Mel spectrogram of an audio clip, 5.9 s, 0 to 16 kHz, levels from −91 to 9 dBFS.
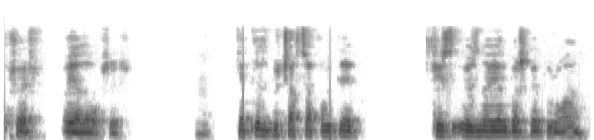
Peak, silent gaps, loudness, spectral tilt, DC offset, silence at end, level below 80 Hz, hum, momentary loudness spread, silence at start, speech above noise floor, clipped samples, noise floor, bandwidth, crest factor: -10 dBFS; 0.46-0.60 s, 1.32-1.94 s, 2.15-2.35 s, 3.68-4.24 s; -26 LUFS; -5.5 dB/octave; under 0.1%; 0.1 s; -60 dBFS; none; 11 LU; 0.05 s; over 65 dB; under 0.1%; under -90 dBFS; 7.8 kHz; 18 dB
